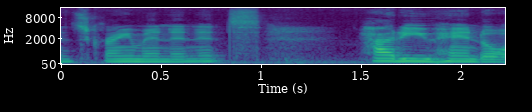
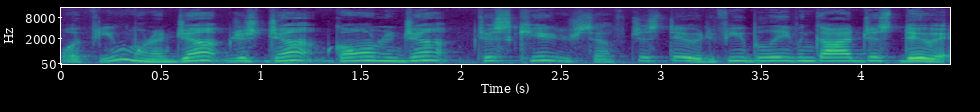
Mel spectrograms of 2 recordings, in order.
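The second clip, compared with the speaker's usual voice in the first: loud, angry yelling; 4 semitones higher, 4 dB louder than usual. Retelling what angry campers yelled at the man in the tree: imitating angry campers yelling. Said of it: "yelling at him".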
